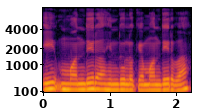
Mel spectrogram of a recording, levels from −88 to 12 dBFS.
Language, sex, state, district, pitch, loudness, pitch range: Bhojpuri, male, Bihar, Muzaffarpur, 145 Hz, -12 LUFS, 140-155 Hz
